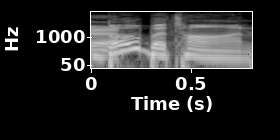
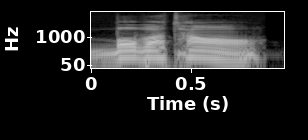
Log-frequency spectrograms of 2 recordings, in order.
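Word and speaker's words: Beauxbatons: I was like Beaubaton, right? Like blue wand in Which French, is exactly how it would be pronounced. Beaubaton. But no. Beaubaton.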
